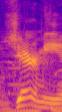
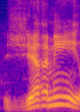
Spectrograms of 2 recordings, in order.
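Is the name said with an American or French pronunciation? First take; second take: American; French. First: The name is said with an American pronunciation. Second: The name is said with a French pronunciation.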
